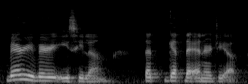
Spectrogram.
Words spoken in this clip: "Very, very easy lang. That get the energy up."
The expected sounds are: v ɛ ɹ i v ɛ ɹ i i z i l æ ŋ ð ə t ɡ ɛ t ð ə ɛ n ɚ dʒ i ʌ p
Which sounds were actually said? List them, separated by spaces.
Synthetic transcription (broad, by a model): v ɛ ɹ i v ɛ ɹ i i s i l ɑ ŋ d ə t ɡ ɛ t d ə ɛ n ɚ dʒ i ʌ p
